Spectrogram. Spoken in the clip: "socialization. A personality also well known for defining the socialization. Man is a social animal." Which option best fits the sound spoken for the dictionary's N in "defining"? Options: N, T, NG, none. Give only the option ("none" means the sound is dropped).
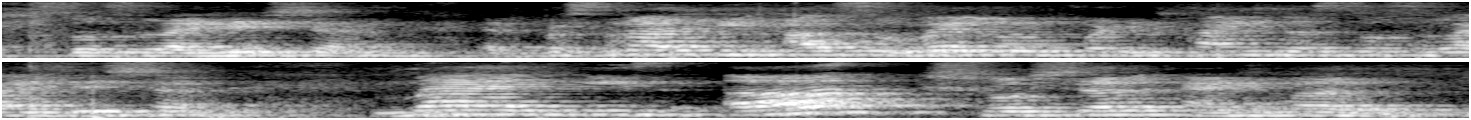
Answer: none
